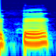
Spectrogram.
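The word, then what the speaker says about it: take: ई का उच्चारण अगला, किसी भी शब्द के अंत में ई साइलेंट होता है। जैसे टेक, ये ई कोई उच्चारण नहीं दे रहा है। GIVE, गिव, ये ई कोई ध्वनि नहीं दे रहा है, इसका कोई उच्चारण नहीं है।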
